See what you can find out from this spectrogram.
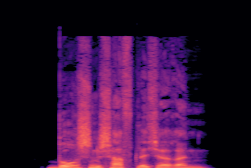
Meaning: inflection of burschenschaftlich: 1. strong genitive masculine/neuter singular comparative degree 2. weak/mixed genitive/dative all-gender singular comparative degree
- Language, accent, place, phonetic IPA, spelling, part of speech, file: German, Germany, Berlin, [ˈbʊʁʃn̩ʃaftlɪçəʁən], burschenschaftlicheren, adjective, De-burschenschaftlicheren.ogg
